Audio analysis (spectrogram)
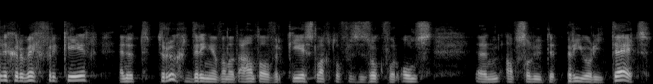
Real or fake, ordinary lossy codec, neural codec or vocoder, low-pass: fake; none; codec, 16 kHz, 4.8 kbps, FACodec; none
